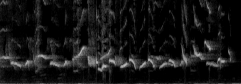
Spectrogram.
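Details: Oriental magpie-robin with its tail spread in energetic song, used to excite other magpie-robins: an unbroken flow of quick whistled slurs and twittering notes, rising and falling, over a low rumble.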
